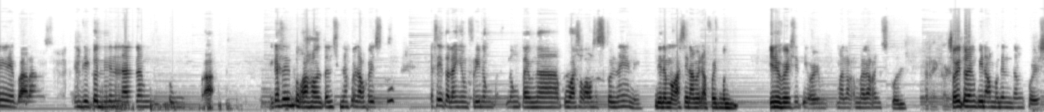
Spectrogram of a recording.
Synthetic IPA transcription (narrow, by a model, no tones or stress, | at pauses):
jonɛpaːɾɐŋ | hɪnd̪iːkod̪ɪnnɐlamkʊŋa̰ | kɐs̬ɛkʊŋʔɐkaʊnt̪ɐnsɪnɐmanɐkosɪskul | kɐsɛʔɪt̪olɐŋjʊŋfɾinoŋnoŋt̪ajmnɐpʊmaːsok̚ɐko̞sɐskulnɐjanɛhɪnd̪iːnɐmankɐsɪnaːmɪnʔɐpoɹd̪̚mɐɡ̚ | junɪvɛɹs̬ɪt̪ioɹmɐlɐmɐlɐkɪŋskul | soʔɛt̪o̞lɐŋpiːnɐkɐmɐɡɐnd̪ɐŋkoɹs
